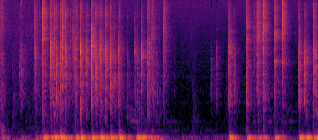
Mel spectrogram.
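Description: Typing on a computer keyboard: a quick run of key clicks, a pause of about a second, then more typing near the end.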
